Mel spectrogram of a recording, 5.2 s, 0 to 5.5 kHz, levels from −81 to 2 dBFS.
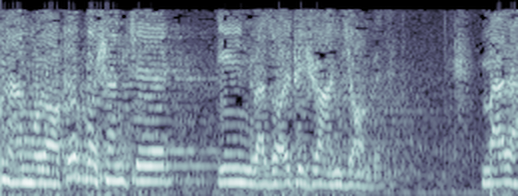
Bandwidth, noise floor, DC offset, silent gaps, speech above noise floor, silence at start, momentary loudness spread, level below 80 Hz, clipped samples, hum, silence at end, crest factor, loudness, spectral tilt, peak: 5.4 kHz; -30 dBFS; under 0.1%; none; 22 dB; 0 s; 14 LU; -34 dBFS; 0.3%; none; 0 s; 8 dB; -8 LUFS; -7.5 dB/octave; 0 dBFS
